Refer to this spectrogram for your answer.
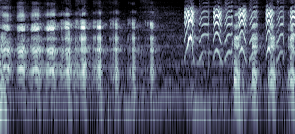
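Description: A worn squeaky hot dog toy that has almost lost its squeak squeaks hoarsely over and over in quick, uneven bursts, fairly loud, with a brief lull partway through before another rapid run of squeaks.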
